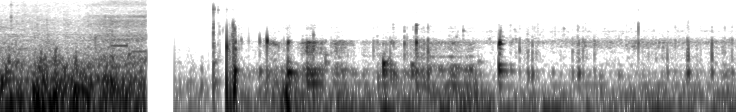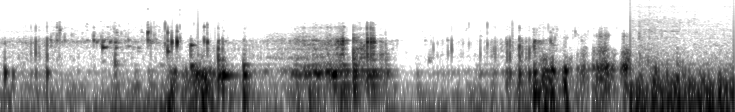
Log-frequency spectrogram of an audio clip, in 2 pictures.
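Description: Wind buffeting the microphone aboard a fishing boat, breaking off abruptly about a second in. Then a quieter stretch of scattered knocks and clatter in the boat, with the wind noise returning near the end.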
